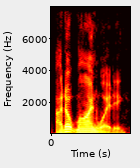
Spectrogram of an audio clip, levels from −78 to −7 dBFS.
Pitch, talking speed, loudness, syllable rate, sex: 105 Hz, 225 wpm, -15 LUFS, 5.3 syllables/s, male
